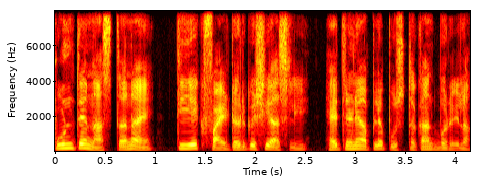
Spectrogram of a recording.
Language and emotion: Goan Konkani, neutral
